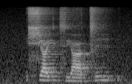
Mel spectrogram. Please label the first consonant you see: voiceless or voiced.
voiceless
